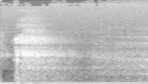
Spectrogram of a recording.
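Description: A person fakes a snore: one drawn-out, raspy, snorting breath, fairly loud, over a low steady hum with no talking.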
